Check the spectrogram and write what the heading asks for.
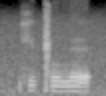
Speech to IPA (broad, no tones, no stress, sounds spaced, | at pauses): xʲ ø ǁ o ŋ ɛ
